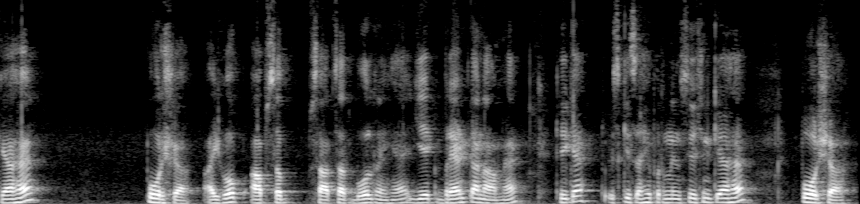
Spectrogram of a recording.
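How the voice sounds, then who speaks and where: A man's voice: fairly high pitch, moderate pace, darkish tone. A young man, teaching English pronunciation in a video lesson, explaining step by step and repeating each word twice. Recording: dull lo-fi sound.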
